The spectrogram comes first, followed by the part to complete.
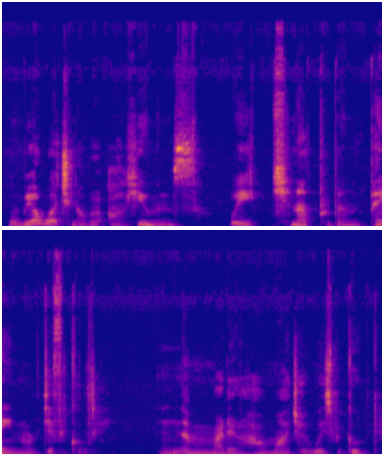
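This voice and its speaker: A woman voicing a gentle, doting, slightly clumsy guardian angel in a soft-spoken ASMR comfort roleplay, affectionate, hesitant and apologetic. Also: low voice, normal speed. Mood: fond, explaining.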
